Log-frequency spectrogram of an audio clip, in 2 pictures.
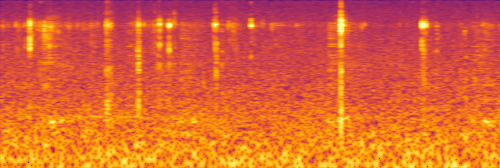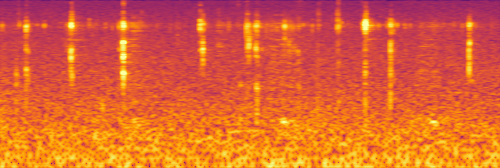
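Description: A person chewing goat curry meat eaten by hand: a string of short, sharp, wet mouth clicks and smacks at irregular intervals.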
